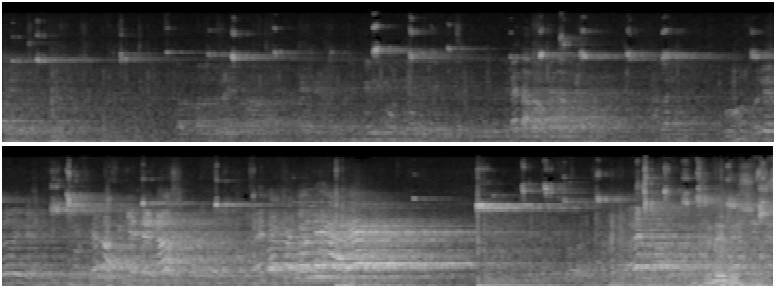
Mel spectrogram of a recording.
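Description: Sneakers squeak sharply on a hard court, again and again.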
